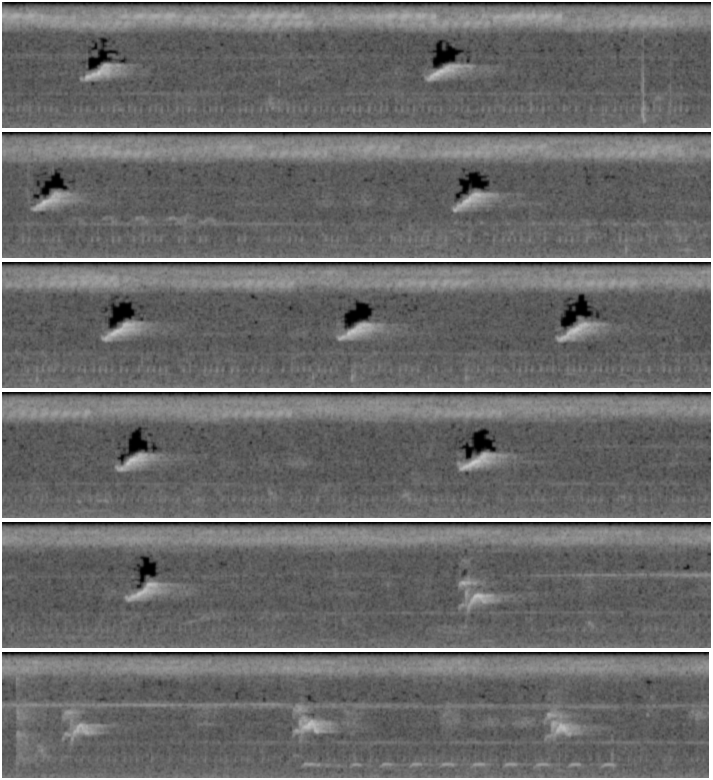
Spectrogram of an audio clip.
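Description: Outdoor ambience on a golf course: a bird gives a short, high, rising chirp about every two seconds over a steady high-pitched insect drone and low rumble, with one sharp click about four seconds in.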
